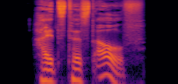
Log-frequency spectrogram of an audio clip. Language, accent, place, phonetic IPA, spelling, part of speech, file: German, Germany, Berlin, [ˌhaɪ̯t͡stəst ˈaʊ̯f], heiztest auf, verb, De-heiztest auf.ogg
- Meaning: inflection of aufheizen: 1. second-person singular preterite 2. second-person singular subjunctive II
